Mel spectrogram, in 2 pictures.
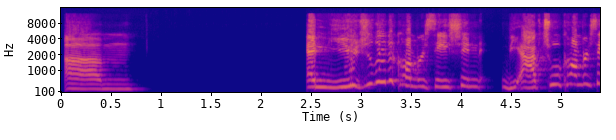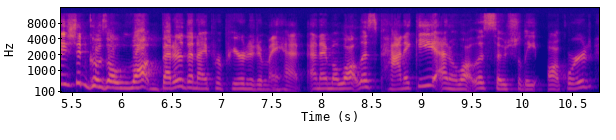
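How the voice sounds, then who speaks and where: A woman's voice: fairly high pitch, animated, normal speed. A woman from Toronto, a personal trainer talking in a casual, rambling monologue full of fillers. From Toronto, Canada. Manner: chatty and rambling, with many fillers.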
